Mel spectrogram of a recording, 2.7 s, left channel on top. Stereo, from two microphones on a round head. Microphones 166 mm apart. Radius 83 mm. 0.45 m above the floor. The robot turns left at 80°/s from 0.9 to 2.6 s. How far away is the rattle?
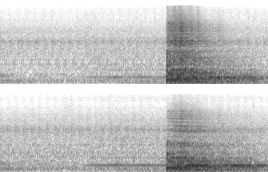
About 0.6 m.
